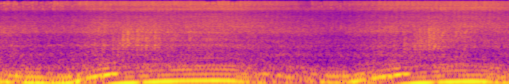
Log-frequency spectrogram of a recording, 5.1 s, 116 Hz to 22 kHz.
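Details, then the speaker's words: 1991 Nissan Skyline GT-R, RB26 engine, possibly ex-track car: revved twice, a harsh metallic rattle rides over the rising note each time; owner unsure whether it is valve tap or rod knock. "as you can see when you rev it does that crazy rattle and it's somewhere in this area so i don't know if that's valve tap or rodnock"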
